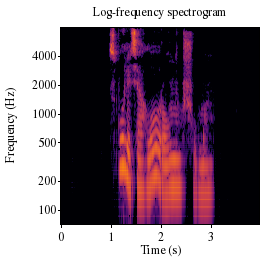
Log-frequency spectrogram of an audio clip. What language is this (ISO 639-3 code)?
bel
